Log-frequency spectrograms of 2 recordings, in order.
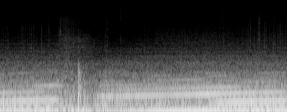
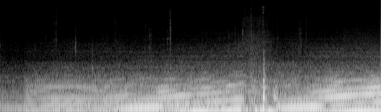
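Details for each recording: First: Loud-exhaust Ford Focus ST after fitting a rear parcel shelf trunk cover: steady, deep low drone at light cruising throttle with little cabin resonance, now at about idle decibel level; exhaust drone reduced. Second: Ford Focus ST with a loud exhaust, climbing a hill under load: a deep, booming drone that slowly rises in pitch and fills the cabin, exhaust drone.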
